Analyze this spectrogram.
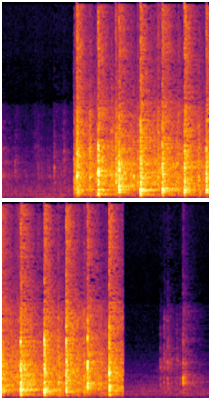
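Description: A shaker bottle rattles as it is shaken hard.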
